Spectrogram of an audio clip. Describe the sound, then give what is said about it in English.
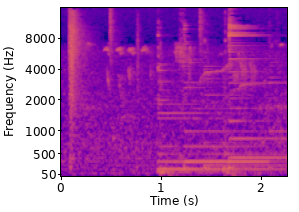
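A serin sings a rapid, high-pitched jingle of thin, buzzy notes from right overhead at sunrise, over a steady low droning hum in the background. “and a little serin.”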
